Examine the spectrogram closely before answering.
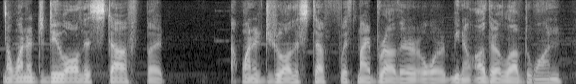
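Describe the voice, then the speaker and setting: Guy reacting to a game, mellow flat voice, dry close sound. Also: fairly low pitch, normal speed, dry recording, faint music behind. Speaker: gameplay commentator. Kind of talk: casual play-along commentary.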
